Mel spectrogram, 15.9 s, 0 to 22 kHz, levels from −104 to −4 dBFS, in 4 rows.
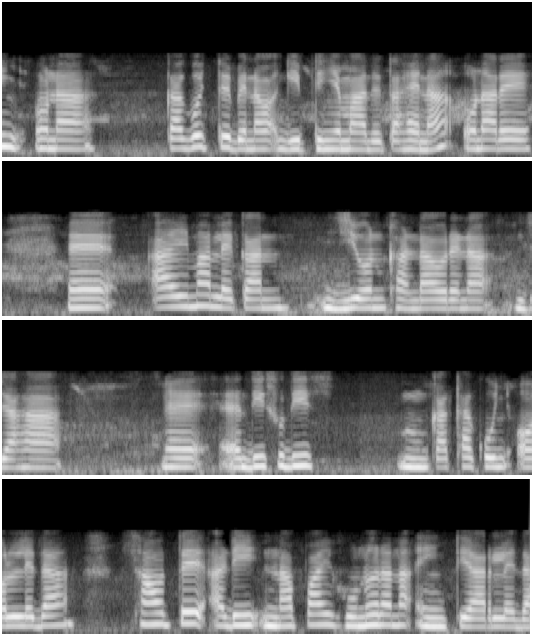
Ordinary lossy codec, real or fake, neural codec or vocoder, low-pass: MP3, 48 kbps; fake; autoencoder, 48 kHz, 128 numbers a frame, DAC-VAE, trained on Japanese speech; 5.4 kHz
